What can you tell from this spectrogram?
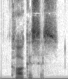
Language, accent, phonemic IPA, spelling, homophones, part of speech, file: English, US, /ˈkɔːkəsəs/, Caucasus, caucuses, proper noun, En-us-caucasus.ogg
- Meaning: A mountain range in Eastern Europe between the Black Sea and the Caspian Sea, on territory of Russia, Georgia, Armenia and Azerbaijan, which includes the ranges of Greater Caucasus and Lesser Caucasus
